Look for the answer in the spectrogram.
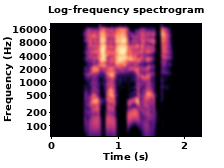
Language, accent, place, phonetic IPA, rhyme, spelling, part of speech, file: German, Germany, Berlin, [ʁeʃɛʁˈʃiːʁət], -iːʁət, recherchieret, verb, De-recherchieret.ogg
- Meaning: second-person plural subjunctive I of recherchieren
